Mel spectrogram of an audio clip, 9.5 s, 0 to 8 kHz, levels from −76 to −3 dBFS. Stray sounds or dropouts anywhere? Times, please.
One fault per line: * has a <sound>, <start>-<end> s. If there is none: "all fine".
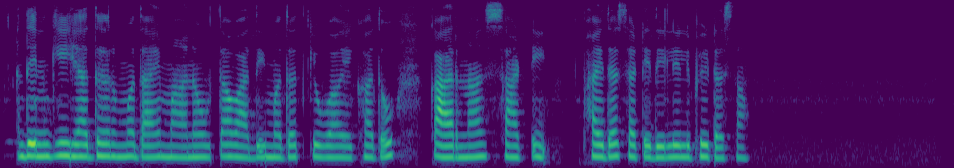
all fine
